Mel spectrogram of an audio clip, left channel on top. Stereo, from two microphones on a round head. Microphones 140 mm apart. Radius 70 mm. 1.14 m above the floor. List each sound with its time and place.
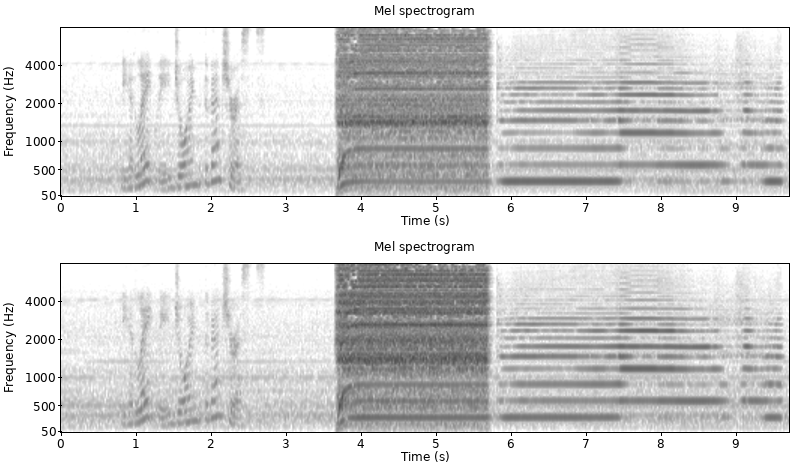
0.8 s a woman speaking: 20° left (ahead or behind), 2.0 m
3.6 s a drill: 45° right (ahead or behind), 0.8 m
5.8 s a flute: centre (ahead or behind), 0.7 m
